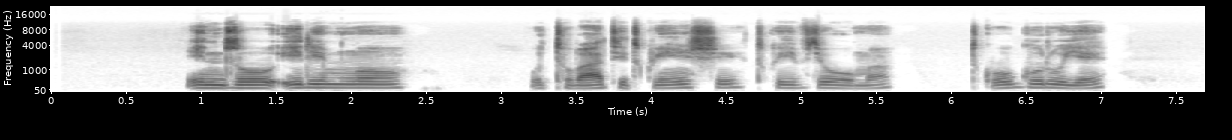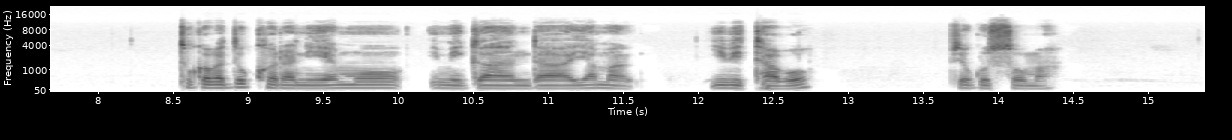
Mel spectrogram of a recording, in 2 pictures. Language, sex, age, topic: Rundi, male, 25-35, education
